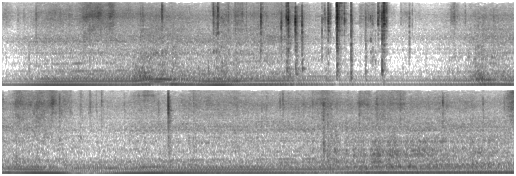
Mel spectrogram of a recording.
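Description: A low, steady rumble runs under the engine and road noise while the car is moving, which points to a worn wheel bearing. Cause suspected, not confirmed.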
